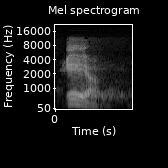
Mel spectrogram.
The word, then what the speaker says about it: air: When I write A-I-R, we usually pronounce it as air or air. Sometimes we imitate the American style. But the right pronunciation is in British English, exactly only this diphthong sound. Air. Okay? At the end, you have to keep your mouth opened. Air. Air.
